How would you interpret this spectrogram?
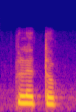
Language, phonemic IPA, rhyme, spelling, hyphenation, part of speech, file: Javanese, /bləd̪ɔɡ/, -ɔɡ, bledug, ble‧dug, noun, Jv-bledug.ogg
- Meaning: 1. dust, especially in the air 2. baby elephant 3. earnings apart from salary (tips, commission, etc.) 4. misspelling of bledhug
